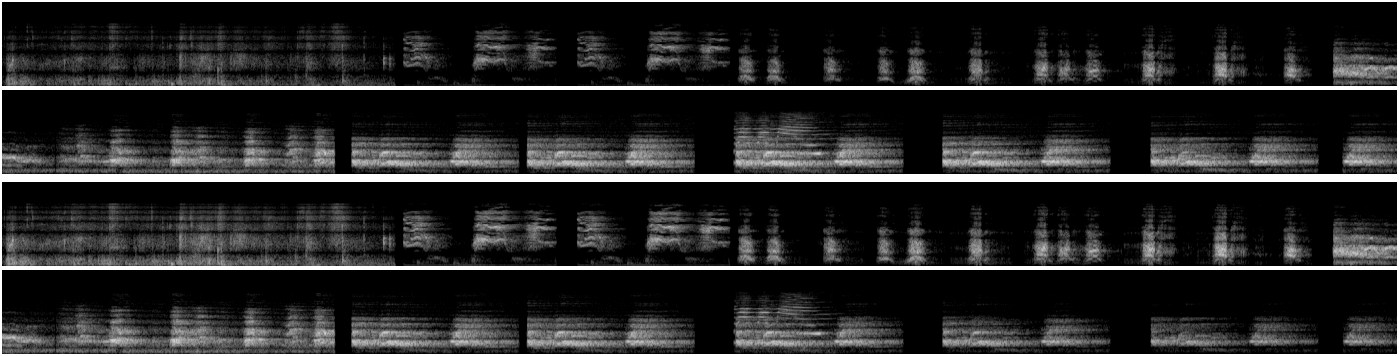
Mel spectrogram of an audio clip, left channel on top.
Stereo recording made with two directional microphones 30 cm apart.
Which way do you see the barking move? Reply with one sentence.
In this clip you hear the barking go from the right side to the left.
